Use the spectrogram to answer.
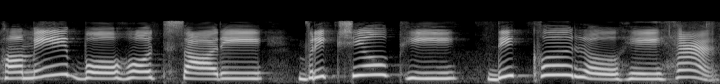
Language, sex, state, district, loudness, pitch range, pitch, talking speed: Hindi, male, Punjab, Fazilka, -13 LUFS, 265-380 Hz, 285 Hz, 65 wpm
